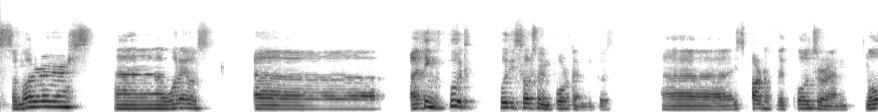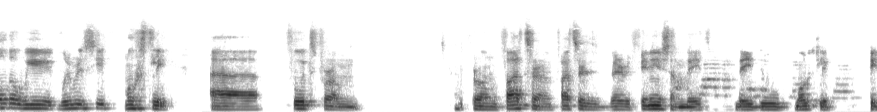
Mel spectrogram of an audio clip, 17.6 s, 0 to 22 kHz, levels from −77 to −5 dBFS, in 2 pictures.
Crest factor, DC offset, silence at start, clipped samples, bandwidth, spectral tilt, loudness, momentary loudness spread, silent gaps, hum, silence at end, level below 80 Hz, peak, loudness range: 18 dB; under 0.1%; 0 s; under 0.1%; 10 kHz; -6 dB/octave; -24 LUFS; 11 LU; 11.56-11.62 s, 12.88-13.18 s; none; 0 s; -66 dBFS; -6 dBFS; 3 LU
